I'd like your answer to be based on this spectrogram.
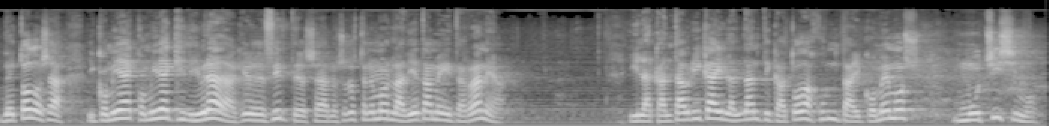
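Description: A man's voice: sits high, quick pace. A man from La Rioja performing a stand-up monologue on stage, with stammered restarts, acting out characters in a raised voice. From La Rioja, Spain. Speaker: stand-up comedian. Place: stage at a public event.

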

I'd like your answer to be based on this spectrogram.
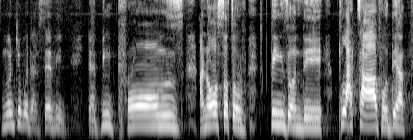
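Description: A woman's voice: medium pitch, normal speed. Woman hosting a studio panel. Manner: animated, gestures while talking, acts out quoted voices. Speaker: talk show host. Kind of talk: casual panel discussion. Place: TV studio set.

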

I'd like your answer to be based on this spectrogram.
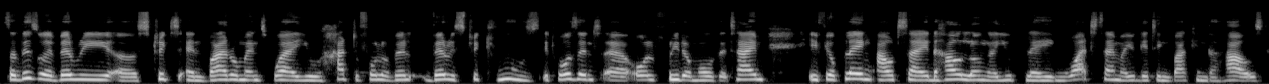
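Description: A young Ugandan woman journalist, appearing as a guest over a video call from outdoors by a garden, answers interview questions thoughtfully with plenty of fillers. She has a Swahili-influenced East African accent and a mid-range voice, speaking at a moderate pace in a steady tone with no echo.

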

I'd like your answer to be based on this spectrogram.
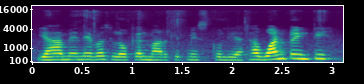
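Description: A woman's voice: fairly high pitch, brisk. A young woman vlogging casually from her small room at home, chatting to viewers and mixing English words into her speech. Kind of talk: casual vlog chat.

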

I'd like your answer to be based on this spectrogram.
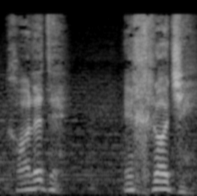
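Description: A dubbing actor voicing a volatile man of the house who shouts and repeats himself in bursts, in a dubbed TV drama. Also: medium pitch, animated, faint music behind, close to an everyday voice. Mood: furious. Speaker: husband of the new lady of the house.

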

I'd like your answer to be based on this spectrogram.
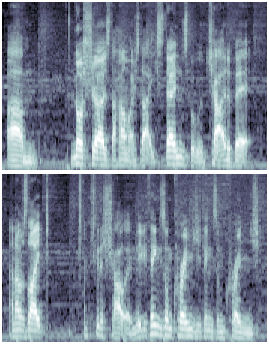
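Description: A man in his twenties with a tired, hoarse voice, talking casually to camera indoors. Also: fairly low pitch, fairly quick, soft background music. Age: 20s. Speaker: football vlogger. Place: small furnished room indoors.

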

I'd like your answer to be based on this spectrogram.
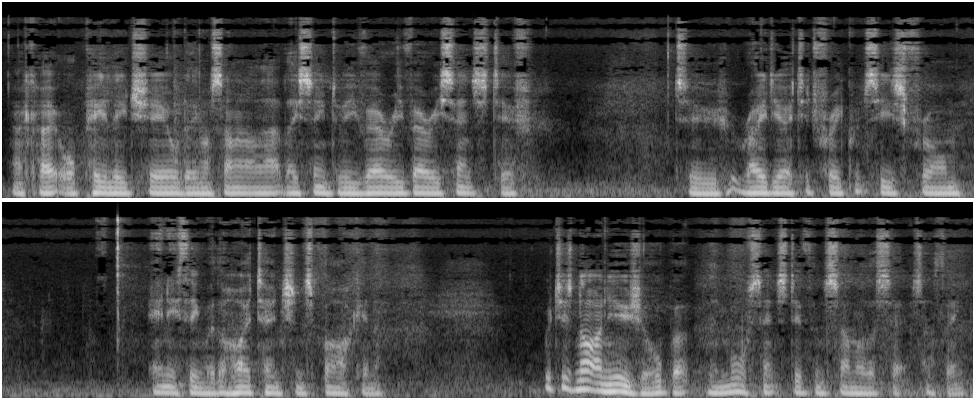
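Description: Recorded on a hand-held device with some noise, a man with a fairly low, dark voice works through a repair step by step. He's an aircraft maintenance engineer presenting the video, thoughtfully explaining his actions in unscripted technical commentary.

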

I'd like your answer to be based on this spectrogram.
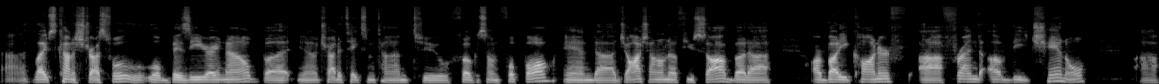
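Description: A man's voice: on the low side, fairly bright tone, no room sound. A young man in his twenties co-hosting a sports podcast, rambling easygoing chat full of "like" and "you know". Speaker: podcast co-host.

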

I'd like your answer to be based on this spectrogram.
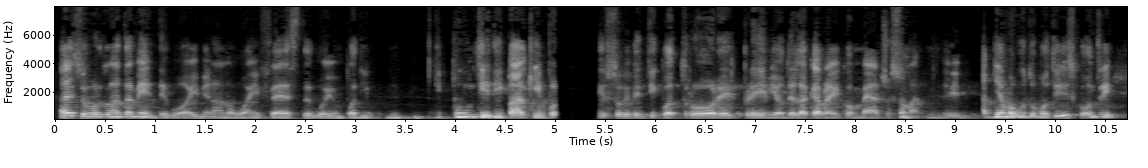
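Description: A man's voice: fairly low pitch, brisk, darkish tone, in a large hall. A man, founder of a small wine company, explaining his business in a chatty live-stream interview and laughing often. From Liguria.

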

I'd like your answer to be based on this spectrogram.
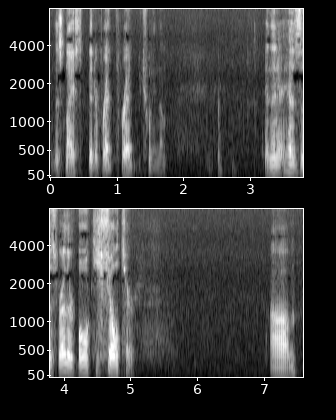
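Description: A man with a fairly low, very relaxed and dark voice talks through a product as he handles it. He is casual and a little hesitant, working things out aloud as a reviewer would. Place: indoor room with tiled floor.

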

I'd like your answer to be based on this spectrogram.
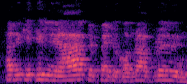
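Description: Guy doing brisk radio operator talk, highish voice, roomy and kinda far from mic. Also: fairly even intonation, fairly bright tone. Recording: echoey, distant mic, faint noise.

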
